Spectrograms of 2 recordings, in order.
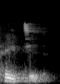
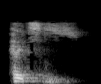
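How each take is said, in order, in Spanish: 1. La palabra se pronuncia con dos sílabas. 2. La palabra se pronuncia con una sílaba. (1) "hay que decir hated" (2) "no puedes decir hates, es imposible"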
